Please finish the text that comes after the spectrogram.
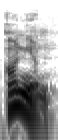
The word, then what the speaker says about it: onion: sí n y o n y o tiene ese cuando lo pronuncias muy rápido y cuando lo pronuncias con flojera tiene la sensación de la eñe O cuando lo pronuncias con más fuerza es como onion de hecho si yo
